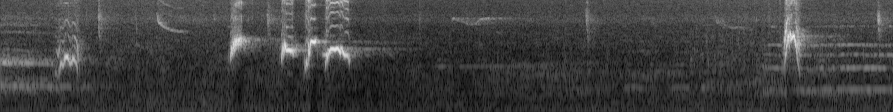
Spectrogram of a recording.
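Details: Red-whiskered bulbul song used for getting birds to sing: a single note, then a brisk cluster of four liquid, slurred whistles, and one last sharp note near the end over a faint hum.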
